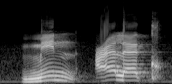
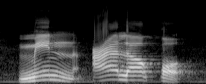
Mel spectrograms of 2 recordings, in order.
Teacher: नून साकिन या नून तनवीन के बाद, यानी कि नून साकिन हो ज़बर ज़ेर पेश के बग़ैर या 2 ज़बर 2 ज़ेर 2 पेश के बाद, अगर इन 6 हुरूफ में से कोई एक हर्फ आता है तो वहाँ पर जल्दी से ज़ाहिर करके नून साकिन और नून तनवीन को पढ़ा जाएगा। इसकी एग्ज़ाम्पल ये है, जैसे कि मिन अलक, नून साकिन है और नून साकिन के बाद हुरूफ़ हल्की में से आइन आ रहा है, तो यहाँ पे हम इख्फ़ा नहीं कर सकते, गुन्ना नहीं कर सकते, बल्कि नून को ज़ाहिर करके पढ़ेंगे, मिन अलक। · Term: इज़हार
